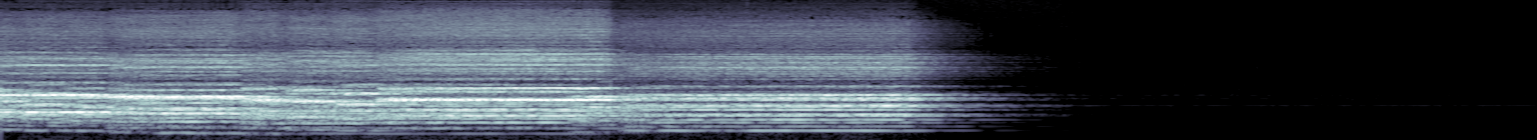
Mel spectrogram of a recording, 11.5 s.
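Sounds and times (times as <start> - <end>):
kyrie mass setting music: 0.0 - 7.2.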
